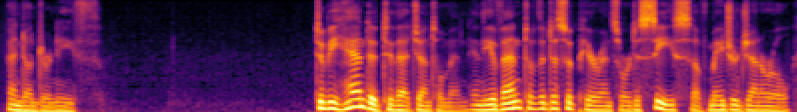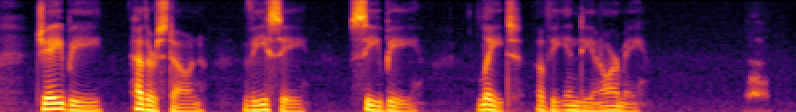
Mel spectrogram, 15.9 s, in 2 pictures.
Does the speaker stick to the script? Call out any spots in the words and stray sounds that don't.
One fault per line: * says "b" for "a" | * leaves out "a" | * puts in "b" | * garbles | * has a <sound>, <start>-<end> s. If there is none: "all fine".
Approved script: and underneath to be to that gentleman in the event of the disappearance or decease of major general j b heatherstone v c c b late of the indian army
* puts in "handed"
* has a bark, 15.4-15.7 s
